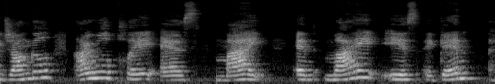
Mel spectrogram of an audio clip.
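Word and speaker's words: 마이: And pulling 2 syllables together, the ma from master and the yi from yi, his last name, I guess, Ma-i. So Master Yi becomes Mai in Korean.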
